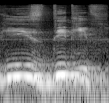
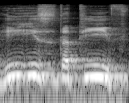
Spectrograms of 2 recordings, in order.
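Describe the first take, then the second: First: The word 'the' is said long, as 'thee'. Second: The word 'the' is said short, as 'thuh'. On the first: This is exactly the thief being talked about. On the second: The thief is mentioned without special emphasis.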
